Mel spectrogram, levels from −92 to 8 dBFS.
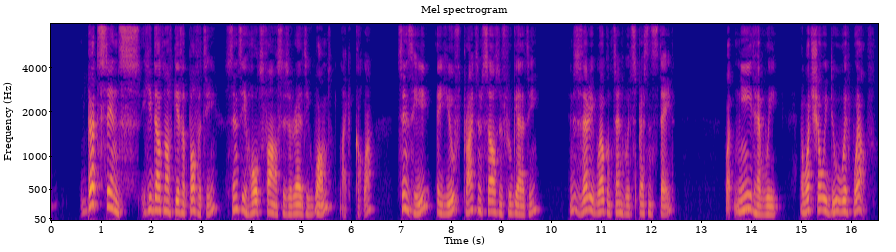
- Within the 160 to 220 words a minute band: Yes, average, 165 wpm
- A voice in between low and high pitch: Yes, medium, 155 Hz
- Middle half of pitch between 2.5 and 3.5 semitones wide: No, average, 5.2 semitones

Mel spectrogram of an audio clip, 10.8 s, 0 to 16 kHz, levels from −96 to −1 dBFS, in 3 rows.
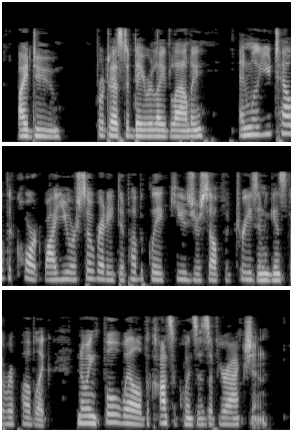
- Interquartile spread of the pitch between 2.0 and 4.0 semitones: Yes, average, 2.7 semitones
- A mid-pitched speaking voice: Yes, medium, 175 Hz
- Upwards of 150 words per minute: Yes, average, 190 wpm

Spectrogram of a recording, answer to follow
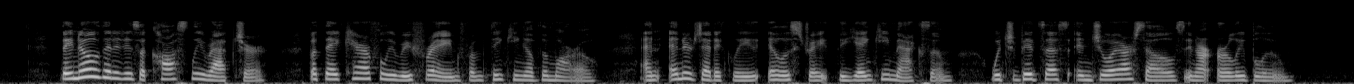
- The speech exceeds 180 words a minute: No, average, 140 wpm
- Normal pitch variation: Yes, average, 4.1 semitones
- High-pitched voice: Yes, high, 205 Hz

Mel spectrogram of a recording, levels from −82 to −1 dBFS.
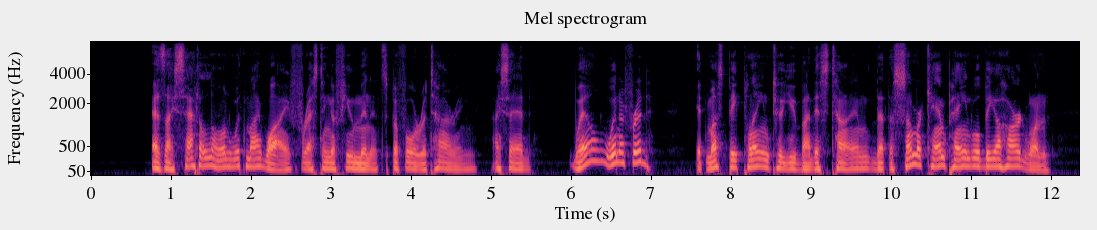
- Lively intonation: Yes, wide, 6.2 semitones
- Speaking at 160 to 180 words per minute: Yes, average, 170 wpm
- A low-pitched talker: Yes, low, 100 Hz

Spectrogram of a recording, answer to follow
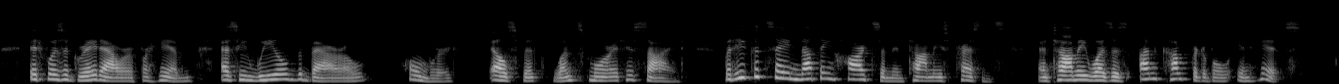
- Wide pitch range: Yes, wide, 5.9 semitones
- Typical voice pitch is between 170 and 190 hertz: Yes, medium, 185 Hz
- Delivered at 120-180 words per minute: Yes, average, 155 wpm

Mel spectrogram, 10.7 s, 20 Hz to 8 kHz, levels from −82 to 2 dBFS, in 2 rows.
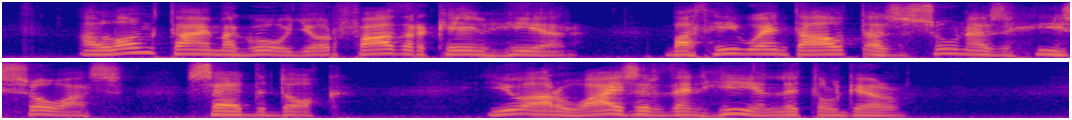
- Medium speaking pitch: Yes, medium, 150 Hz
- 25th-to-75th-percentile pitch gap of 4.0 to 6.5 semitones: No, average, 3.5 semitones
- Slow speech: No, average, 150 wpm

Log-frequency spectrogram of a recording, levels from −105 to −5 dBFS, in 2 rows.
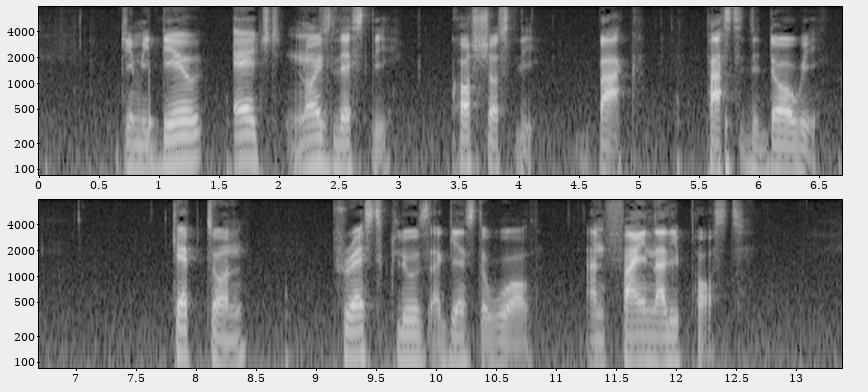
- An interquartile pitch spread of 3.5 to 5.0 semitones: No, average, 3.0 semitones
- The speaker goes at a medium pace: No, slow, 85 wpm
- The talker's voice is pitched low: Yes, low, 100 Hz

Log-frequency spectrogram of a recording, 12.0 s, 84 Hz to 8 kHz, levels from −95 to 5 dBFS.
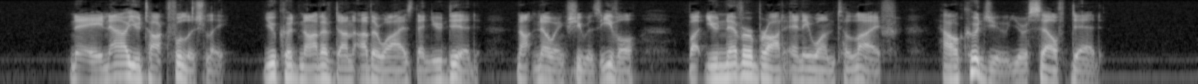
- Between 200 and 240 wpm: No, average, 160 wpm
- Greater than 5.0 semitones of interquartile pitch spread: No, average, 3.5 semitones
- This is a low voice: Yes, low, 100 Hz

